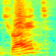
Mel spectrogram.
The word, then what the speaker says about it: right: الجي والاتش في كلمة right دول silent letters right.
